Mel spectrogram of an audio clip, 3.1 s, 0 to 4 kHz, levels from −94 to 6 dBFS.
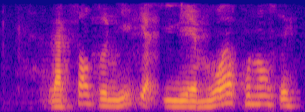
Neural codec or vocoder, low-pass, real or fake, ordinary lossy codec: codec, 16 kHz in and 24 kHz out, 1.1 kbps, FireRedTTS-2 codec; 3.6 kHz; fake; AAC, 16 kbps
